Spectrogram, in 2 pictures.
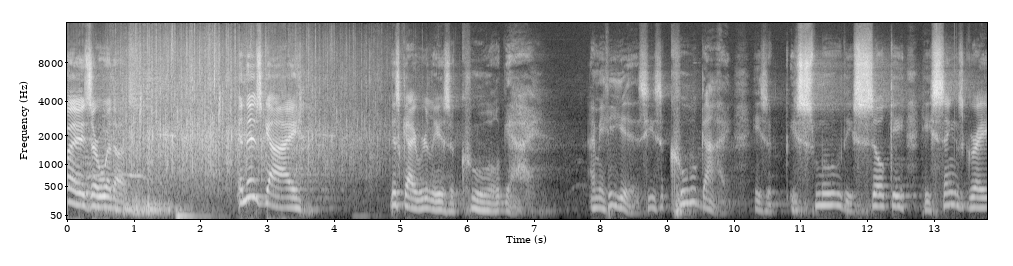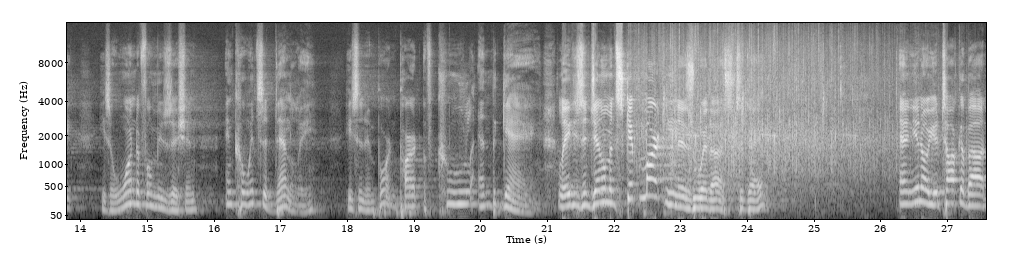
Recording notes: Live at the South Point Casino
